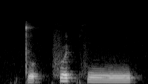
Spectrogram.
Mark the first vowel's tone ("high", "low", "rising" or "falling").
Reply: rising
